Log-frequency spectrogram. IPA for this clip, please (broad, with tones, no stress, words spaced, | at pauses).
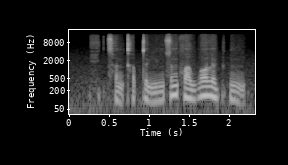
hɪ˧k̚t͡sʰɐ˨˩ŋ kʰɐ˨˥p̚t̪ɵ˨˩ɥŋyː˨ŋ sʊ˥ŋfaː˧wŋɔː˥ lɵ˧ɥpɪ˧k̚ ŋʊ˨˩ŋ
